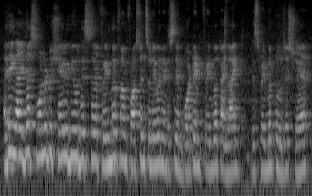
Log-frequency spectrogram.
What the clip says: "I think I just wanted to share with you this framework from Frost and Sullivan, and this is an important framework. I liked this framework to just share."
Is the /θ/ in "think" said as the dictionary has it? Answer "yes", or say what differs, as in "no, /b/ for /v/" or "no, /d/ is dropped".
no, /t/ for /θ/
